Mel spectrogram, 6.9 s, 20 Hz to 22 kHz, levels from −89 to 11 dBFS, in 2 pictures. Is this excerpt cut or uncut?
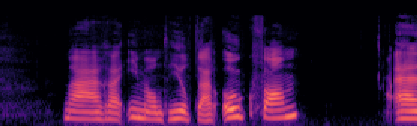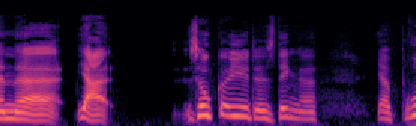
uncut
